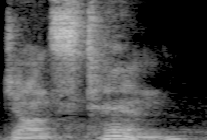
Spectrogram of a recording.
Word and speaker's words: Johnston: A ton of people mispronounce that. Johnston.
